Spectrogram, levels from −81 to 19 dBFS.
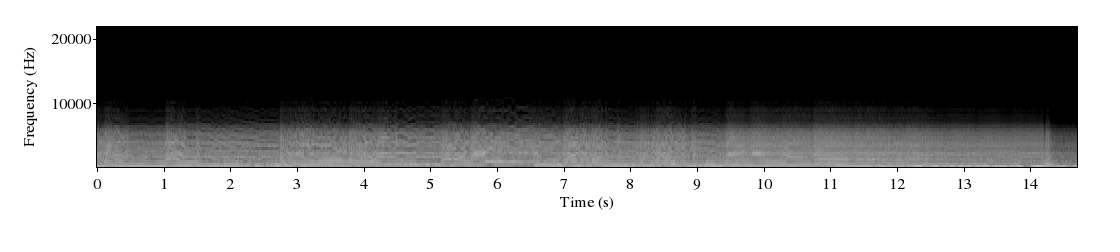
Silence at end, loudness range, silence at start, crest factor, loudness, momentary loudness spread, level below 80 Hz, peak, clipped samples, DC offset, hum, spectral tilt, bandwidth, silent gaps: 0 s; 1 LU; 0 s; 12 dB; -17 LUFS; 2 LU; -64 dBFS; -4 dBFS; under 0.1%; under 0.1%; none; -4.5 dB/octave; 8.2 kHz; none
